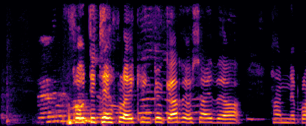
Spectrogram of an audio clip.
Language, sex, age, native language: Icelandic, male, 11, Icelandic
